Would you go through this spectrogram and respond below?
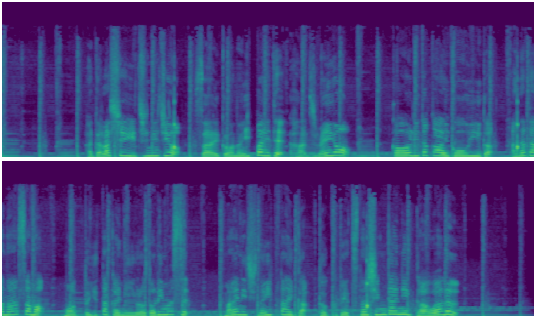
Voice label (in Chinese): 日语年轻活泼广告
